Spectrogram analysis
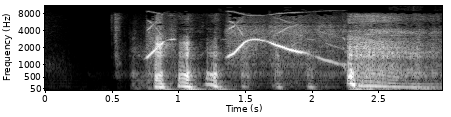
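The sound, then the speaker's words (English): A toy monkey lets out a loud wolf whistle, a quick rising note then a long falling glide, preceded by a few chirpy squeaks and trailing into a buzzy, rattling sound. “Yeah, and the other one whistles like you're hot.”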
